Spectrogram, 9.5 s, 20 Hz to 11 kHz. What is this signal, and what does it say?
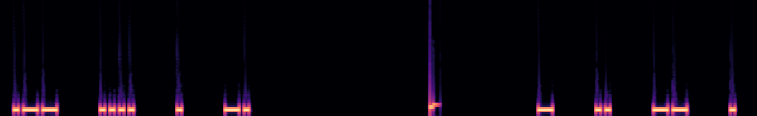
Morse code, heard as a keyed tone, about 20 wpm, spaced as for 11 wpm, 700 Hz. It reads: WHEN TIME
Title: 3x Character Spacing - Top 100 Words - 20wpm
